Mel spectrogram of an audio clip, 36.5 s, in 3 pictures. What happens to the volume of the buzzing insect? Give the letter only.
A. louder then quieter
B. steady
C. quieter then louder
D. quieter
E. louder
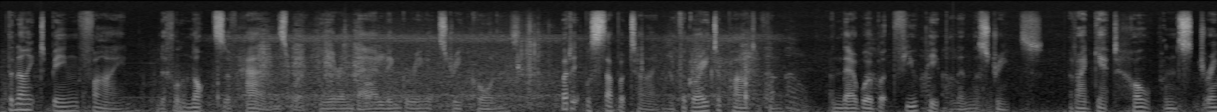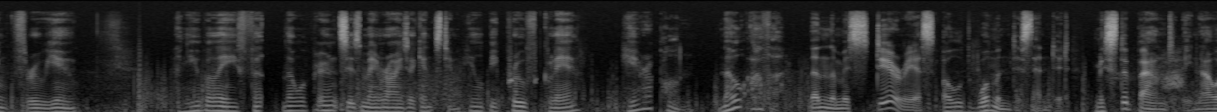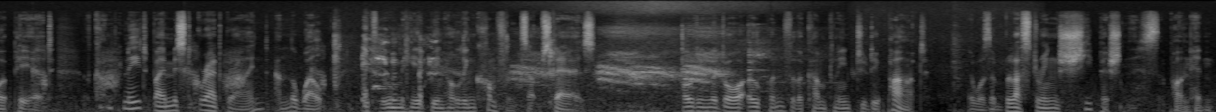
C.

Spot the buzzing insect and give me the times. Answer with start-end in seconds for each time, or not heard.
2.0-8.0.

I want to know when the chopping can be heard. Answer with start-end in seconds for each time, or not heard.
not heard.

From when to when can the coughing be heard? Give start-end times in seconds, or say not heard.
7.6-9.8, 27.6-30.1.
